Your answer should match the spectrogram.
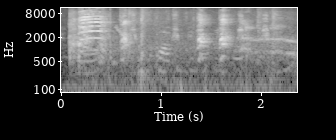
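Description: A rooster crows at a poultry show, giving a harsh, harmonic-rich call followed by several short clucks and squawks in quick succession.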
